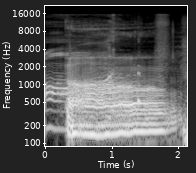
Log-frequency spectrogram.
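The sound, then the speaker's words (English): A voice imitates a car driving away with a sustained, buzzing low drone that holds steady for about a second and a half before trailing off, fairly loud and alone. “Sounds like a car driving away.”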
